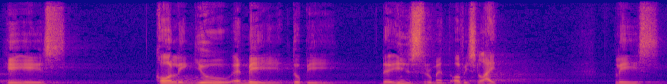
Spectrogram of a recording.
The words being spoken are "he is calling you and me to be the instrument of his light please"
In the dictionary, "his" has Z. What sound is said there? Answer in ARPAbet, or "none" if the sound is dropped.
S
